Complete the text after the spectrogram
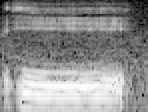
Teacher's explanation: if you have two of them in a row, the sound is still E. It's just longer E.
